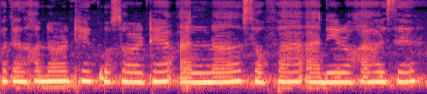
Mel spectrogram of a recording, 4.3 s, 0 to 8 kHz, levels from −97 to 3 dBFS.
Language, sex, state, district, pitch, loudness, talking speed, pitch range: Assamese, female, Assam, Sonitpur, 285 Hz, -9 LUFS, 125 wpm, 275-295 Hz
